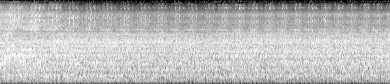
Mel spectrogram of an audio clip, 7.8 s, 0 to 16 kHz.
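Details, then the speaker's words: 2004 Acura (Honda) 2.4 i-VTEC DOHC with misfire codes P0301-P0304, idling while coils are unplugged one at a time: steady rough idle with faint uneven pulse, no change when one coil is pulled; dead cylinder misfire from failed ignition coil, fixed with new coil. "and you see the engine changes sounds so that quill is good there this one here is definitely bad"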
